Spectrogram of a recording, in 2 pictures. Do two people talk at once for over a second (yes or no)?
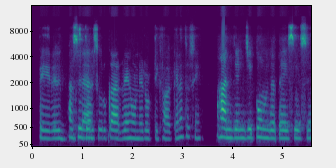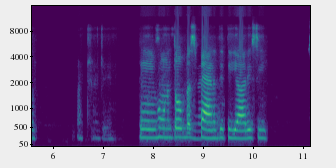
yes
